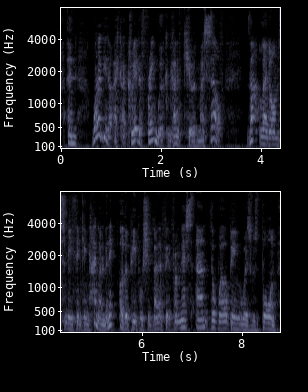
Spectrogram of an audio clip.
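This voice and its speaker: Clear noise fills the background. Over it, a man speaks very rapidly. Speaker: anxiety coach and podcast host. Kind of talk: interview podcast. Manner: chirpy.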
